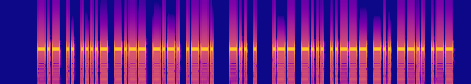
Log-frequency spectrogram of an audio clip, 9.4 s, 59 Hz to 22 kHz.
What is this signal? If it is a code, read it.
Morse code, heard as a keyed tone, about 25 wpm, 700 Hz. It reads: KI4YCP DE WB2DZW
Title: USA Callsign DE Callsign - 6 Characters - 25wpm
